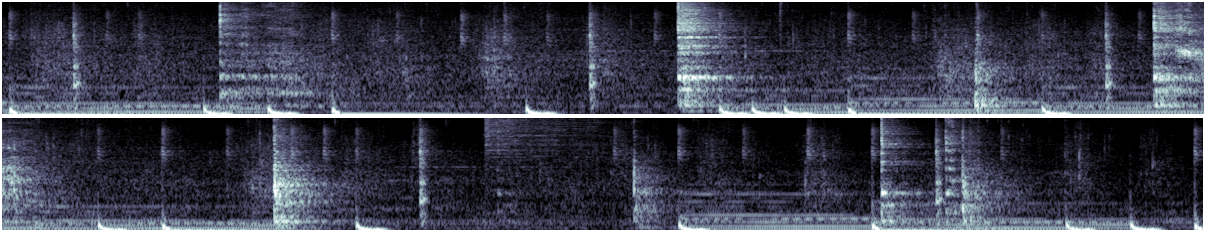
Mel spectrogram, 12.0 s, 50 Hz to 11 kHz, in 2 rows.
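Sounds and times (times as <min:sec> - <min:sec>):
background music with bass: 0:00.0 - 0:03.0, 0:03.6 - 0:08.2, 0:09.4 - 0:12.0
metal spoon scraping a pan: 0:00.0 - 0:03.7, 0:04.5 - 0:06.4, 0:08.4 - 0:11.2
greens sizzling in a pan: 0:00.0 - 0:12.0.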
